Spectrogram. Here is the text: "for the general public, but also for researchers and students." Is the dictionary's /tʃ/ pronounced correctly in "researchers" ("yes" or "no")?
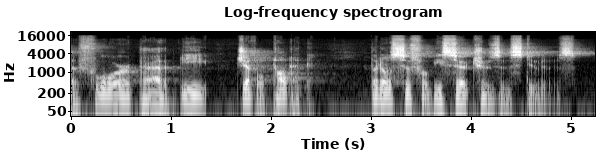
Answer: yes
